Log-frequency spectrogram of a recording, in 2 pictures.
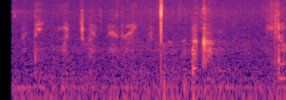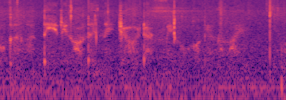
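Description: Whispering, broken by sharp clicks, the loudest about two and a half and three seconds in.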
